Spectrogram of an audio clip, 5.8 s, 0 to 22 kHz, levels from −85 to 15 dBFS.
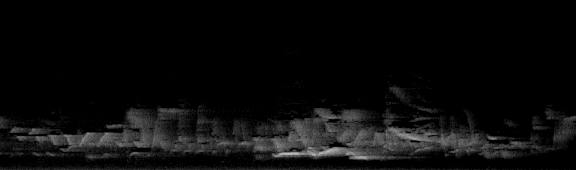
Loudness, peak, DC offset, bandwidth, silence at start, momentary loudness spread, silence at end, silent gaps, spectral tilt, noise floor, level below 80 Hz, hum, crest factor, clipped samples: -20 LUFS; -8 dBFS; under 0.1%; 11 kHz; 0.2 s; 27 LU; 0.8 s; none; 4 dB/octave; -59 dBFS; -76 dBFS; none; 20 dB; under 0.1%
